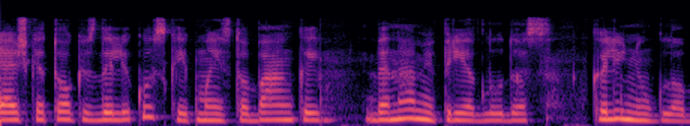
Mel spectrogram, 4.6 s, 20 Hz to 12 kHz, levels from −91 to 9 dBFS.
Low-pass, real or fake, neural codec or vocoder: 7.2 kHz; real; none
